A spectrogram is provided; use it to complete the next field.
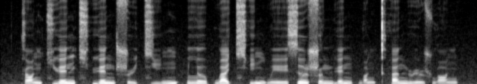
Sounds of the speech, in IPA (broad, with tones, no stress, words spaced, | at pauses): kɑ˨˩ŋt͡ɕɥɛ˥nt͡ɕʰɥɛ˥˩n ʂɻ̩˨˩t͡ɕi˧˥ŋ | lɤ˥˧pwä˥˧t͡ɕʰi˥˩ŋ we˧˥ɪ̯sɹ̩˥ʂɤ˨ n̪ɥɛ˥˩npwɑ˩ŋ kʰa˥nɻɻ̩˨˩ʂwɑ˦ŋ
